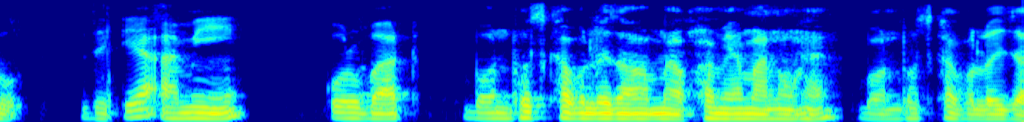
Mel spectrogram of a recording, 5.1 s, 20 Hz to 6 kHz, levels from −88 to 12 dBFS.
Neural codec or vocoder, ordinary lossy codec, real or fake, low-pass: none; none; real; 5.4 kHz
